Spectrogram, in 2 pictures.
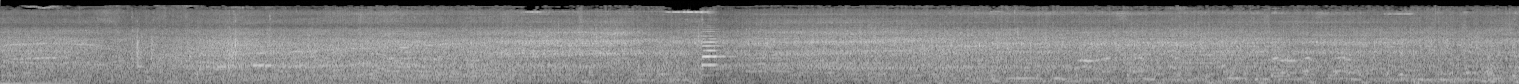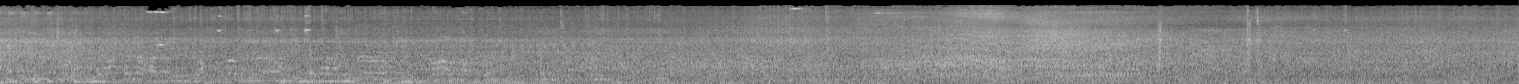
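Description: Busy city street traffic: car and van engines passing close, with horns tooting and people's voices in the background.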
